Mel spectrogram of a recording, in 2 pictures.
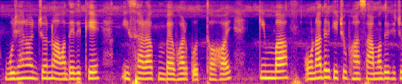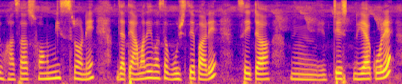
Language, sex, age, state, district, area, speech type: Bengali, female, 30-45, West Bengal, Paschim Medinipur, rural, spontaneous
